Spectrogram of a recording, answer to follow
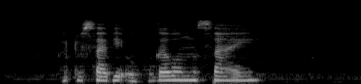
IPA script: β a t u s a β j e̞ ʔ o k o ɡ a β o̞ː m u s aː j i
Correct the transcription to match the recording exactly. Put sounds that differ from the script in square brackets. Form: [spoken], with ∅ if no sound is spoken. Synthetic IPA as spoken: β a t u s a β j e̞ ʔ o k [u] ɡ a β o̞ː m u s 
